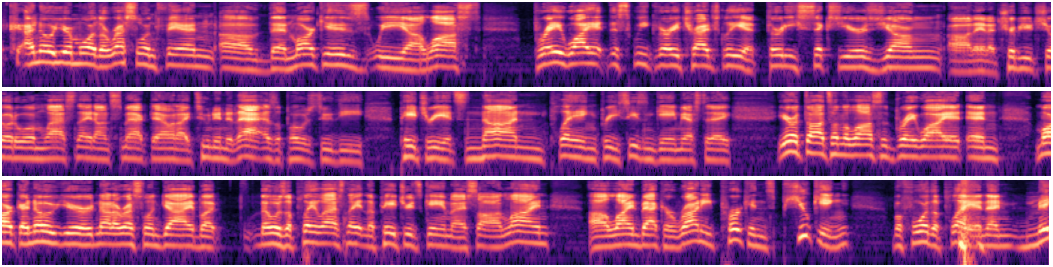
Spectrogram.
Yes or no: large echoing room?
no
